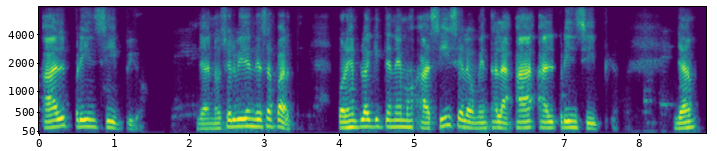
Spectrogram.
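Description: A man's voice: on the high side, measured pace, a bit bright, no room sound, clean studio sound. A man teaching a language class online, patiently guiding his students by name.

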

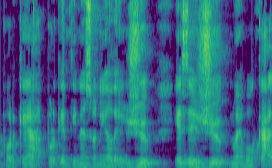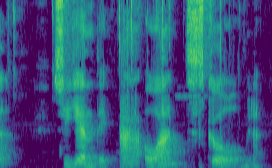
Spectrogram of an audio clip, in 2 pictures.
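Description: A man teaching an online class, speaking slowly and patiently, stopping often to ask his students questions. His voice is bright and forward, and the sound is a plain video-call recording. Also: mid-range voice, vocal fry. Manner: slow, patient explaining with frequent questions to students. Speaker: English teacher. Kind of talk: online class taught in Spanish.

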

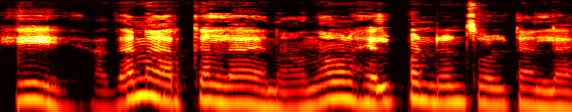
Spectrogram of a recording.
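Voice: medium pitch, fast, dull audio, soft background music, lightly acted. A voice actor playing a kind, reassuring young man. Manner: soothing, reassuring. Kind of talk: cartoon voice acting.

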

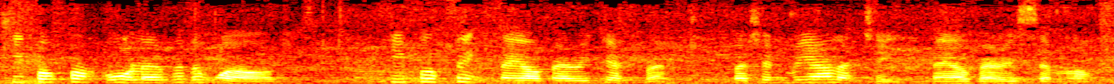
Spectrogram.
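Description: A synthetic female humanoid robot voice answering questions in formal, measured sentences without contractions. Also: fairly high pitch, lively intonation, dull audio. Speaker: interviewee. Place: busy tech expo hall. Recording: loud crowd and music behind.

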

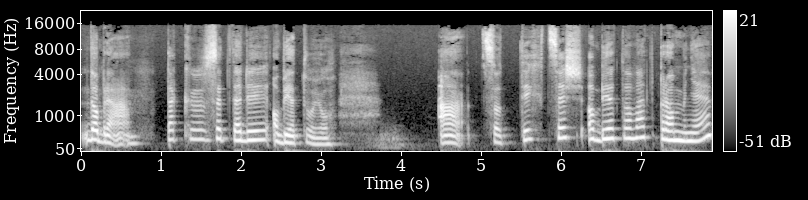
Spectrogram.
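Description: A woman's voice: fairly high pitch, animated, natural voice. A woman playing a wry, sceptical woman. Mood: sardonic. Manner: dry, sceptical, colloquial. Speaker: actor in radio drama. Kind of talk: Czech radio play acting.

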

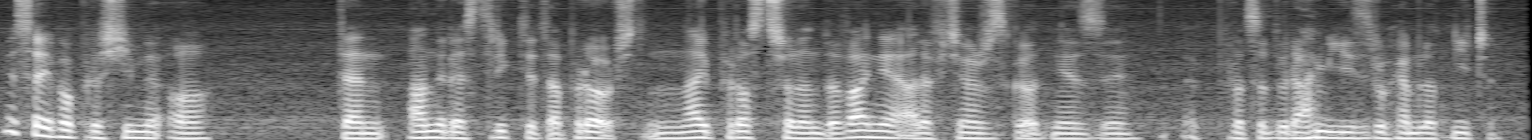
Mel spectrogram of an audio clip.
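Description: A man with a gravelly edge narrates a game tutorial off the cuff. He explains haltingly, repeating phrases, over faint noisy cockpit ambience. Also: mid-range voice, steady tone. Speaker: tutorial presenter. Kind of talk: unscripted game tutorial commentary. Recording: light background noise, game cockpit ambience. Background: flight simulator cockpit ambience.

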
